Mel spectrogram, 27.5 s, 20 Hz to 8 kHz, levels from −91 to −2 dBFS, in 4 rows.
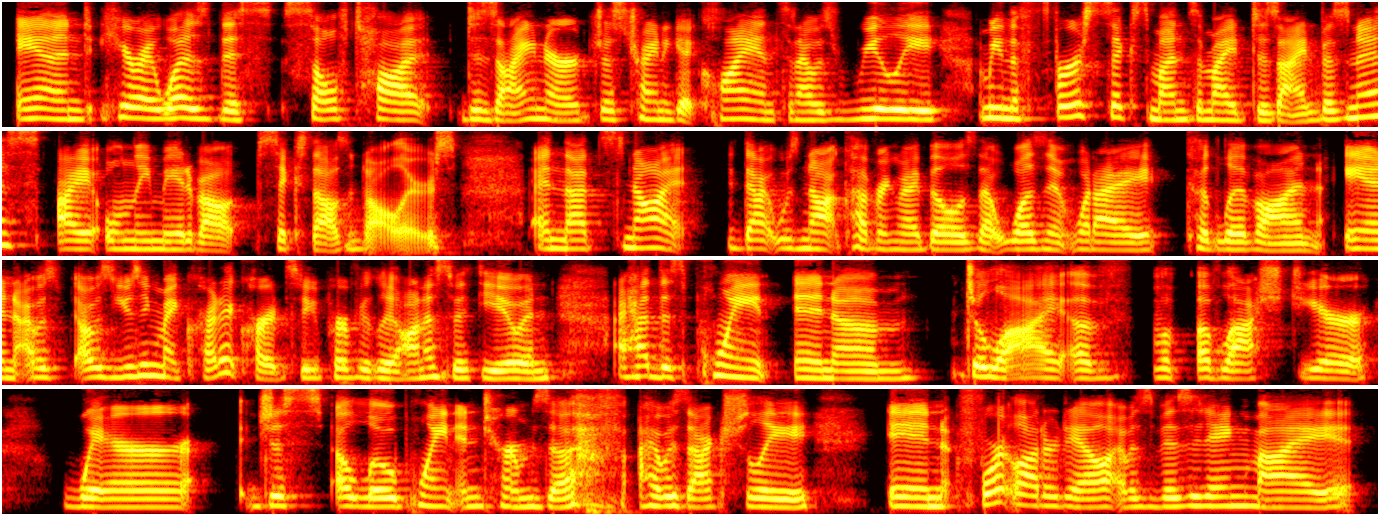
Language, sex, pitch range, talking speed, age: English, female, 195-225 Hz, 200 wpm, 20-39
